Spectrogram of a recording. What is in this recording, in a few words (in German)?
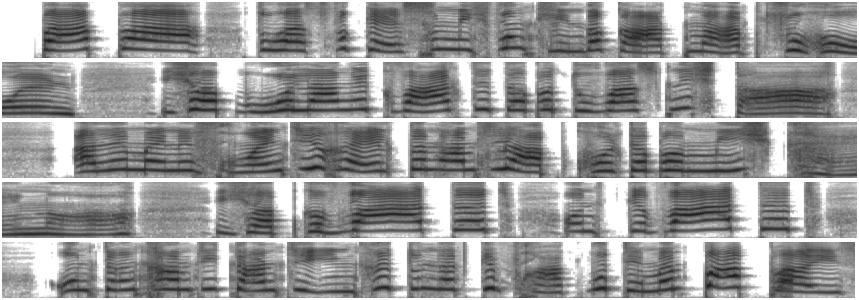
kleinkind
